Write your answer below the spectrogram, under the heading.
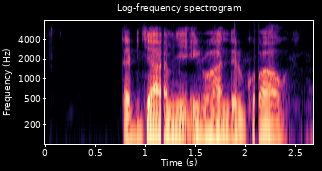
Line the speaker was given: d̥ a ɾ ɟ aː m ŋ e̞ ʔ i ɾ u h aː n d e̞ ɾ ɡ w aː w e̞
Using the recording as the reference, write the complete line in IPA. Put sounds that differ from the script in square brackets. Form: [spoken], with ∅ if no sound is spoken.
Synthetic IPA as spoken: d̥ a ɾ ɟ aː m [ɲ] e̞ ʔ i ɾ u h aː n d e̞ ɾ ɡ w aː w e̞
